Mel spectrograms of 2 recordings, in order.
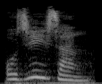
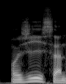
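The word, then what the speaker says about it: おじさん: Dans le premier, Oji-san. Oji-san. Vous voyez, il n'y a pas de deux, c'est Oji-san. Alors que dans le deuxième, la personne le prononce avec le de. Oji-san. Donc ça, c'est bon à savoir, il y a deux prononciations qui sont acceptées.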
